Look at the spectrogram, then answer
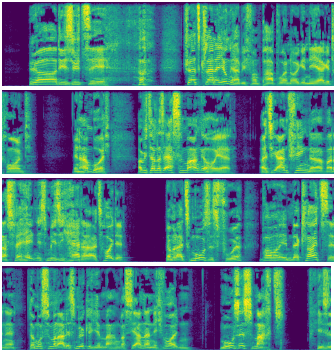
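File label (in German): norddeutsch, Sprecher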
